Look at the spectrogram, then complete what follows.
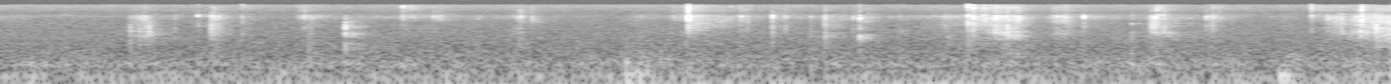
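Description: Near silence with faint, scattered rustles and ticks of paper being handled: fingers pressing and smoothing tracing paper laid over carbon paper on fabric.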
